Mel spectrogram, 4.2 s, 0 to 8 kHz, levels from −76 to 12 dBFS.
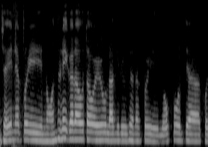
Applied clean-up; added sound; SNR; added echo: neural mask model DeepFilterNet 3.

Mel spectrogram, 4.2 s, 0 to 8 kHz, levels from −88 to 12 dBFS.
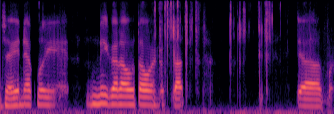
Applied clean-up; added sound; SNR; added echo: neural diffusion model UNIVERSE++.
